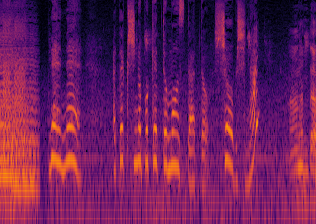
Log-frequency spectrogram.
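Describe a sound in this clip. A young girl sings brightly through a loudspeaker.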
